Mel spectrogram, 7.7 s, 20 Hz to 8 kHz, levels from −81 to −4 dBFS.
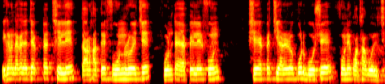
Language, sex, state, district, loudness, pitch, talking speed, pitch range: Bengali, male, West Bengal, Dakshin Dinajpur, -15 LUFS, 150 Hz, 185 wpm, 140-155 Hz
